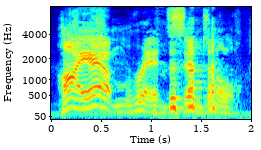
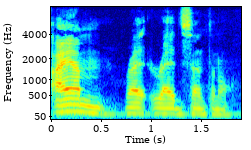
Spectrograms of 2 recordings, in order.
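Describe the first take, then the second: First: It is said in a superhero voice. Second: It is said in his normal voice.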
